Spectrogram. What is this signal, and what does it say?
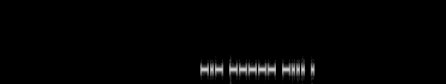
Morse code, heard as a keyed tone, about 53 wpm, 700 Hz. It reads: K0BE
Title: USA Call Signs - 4 Characters - Repeated 3x - 50wpm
